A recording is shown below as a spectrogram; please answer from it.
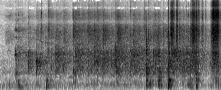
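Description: Audience applauding, a steady patter of many hands.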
